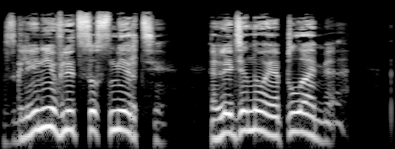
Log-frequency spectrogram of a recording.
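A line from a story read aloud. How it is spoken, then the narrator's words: Hoarse, unnatural voice. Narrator (Russian): прохрипел Василий Демидович не своим голосом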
